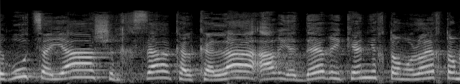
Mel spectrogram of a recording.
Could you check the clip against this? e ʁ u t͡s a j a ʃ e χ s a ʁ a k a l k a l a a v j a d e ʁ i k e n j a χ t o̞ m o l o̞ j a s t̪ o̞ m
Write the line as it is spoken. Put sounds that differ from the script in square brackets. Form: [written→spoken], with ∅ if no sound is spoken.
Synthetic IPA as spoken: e ʁ u t͡s a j a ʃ e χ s a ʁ a k a l k a l a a [v→ʁ] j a d e ʁ i k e n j a χ t o̞ m o l o̞ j a [s→χ] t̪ o̞ m

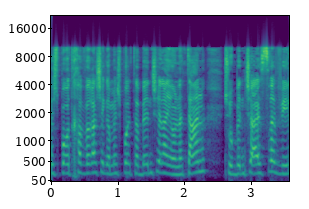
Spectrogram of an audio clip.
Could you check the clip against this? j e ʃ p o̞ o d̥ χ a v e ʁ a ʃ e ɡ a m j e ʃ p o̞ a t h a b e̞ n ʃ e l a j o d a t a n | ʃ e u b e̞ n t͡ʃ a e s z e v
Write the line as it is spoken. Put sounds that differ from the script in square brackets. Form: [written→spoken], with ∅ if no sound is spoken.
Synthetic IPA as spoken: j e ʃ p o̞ o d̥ χ a v e ʁ a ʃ e ɡ a m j e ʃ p o̞ [a→e] t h a b e̞ n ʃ e l a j o [d→n] a t a n | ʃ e u b e̞ n t͡ʃ a e s [z→ʁ] e v

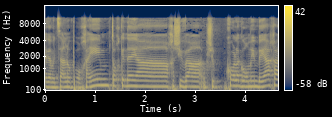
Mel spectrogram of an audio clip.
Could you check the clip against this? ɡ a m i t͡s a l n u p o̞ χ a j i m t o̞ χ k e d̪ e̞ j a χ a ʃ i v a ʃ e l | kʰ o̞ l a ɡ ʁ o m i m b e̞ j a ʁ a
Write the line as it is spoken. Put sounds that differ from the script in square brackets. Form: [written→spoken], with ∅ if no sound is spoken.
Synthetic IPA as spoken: ɡ a m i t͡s a l n u p o̞ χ a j i m t o̞ χ k e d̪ e̞ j a χ a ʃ i v a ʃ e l | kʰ o̞ l a ɡ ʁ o m i m b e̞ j a [ʁ→χ] a

